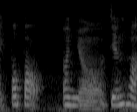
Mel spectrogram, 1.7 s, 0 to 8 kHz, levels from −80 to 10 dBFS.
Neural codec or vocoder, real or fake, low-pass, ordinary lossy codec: none; real; 7.2 kHz; Opus, 64 kbps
